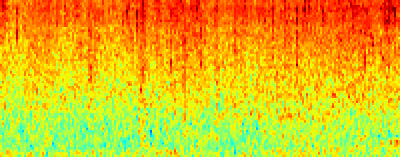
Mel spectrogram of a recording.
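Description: Steady, dense rain and stormy weather in the video game Outer Wilds, a constant even wash of falling water with no breaks, alone and fairly quiet throughout.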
